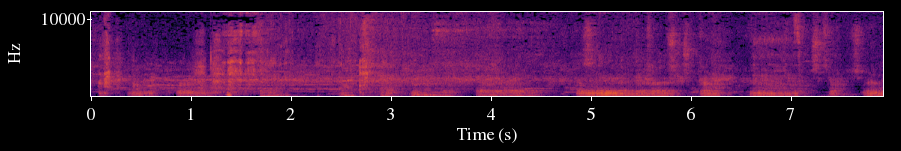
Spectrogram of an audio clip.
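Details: Labrador attacking an Old English Sheepdog puppy, low rough growls in repeated bursts of about half a second, with short pauses between them and faint voices in the background.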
